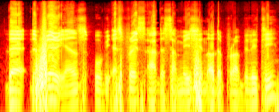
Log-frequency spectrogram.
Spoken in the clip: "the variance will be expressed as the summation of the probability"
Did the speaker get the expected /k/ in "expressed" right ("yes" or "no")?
yes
